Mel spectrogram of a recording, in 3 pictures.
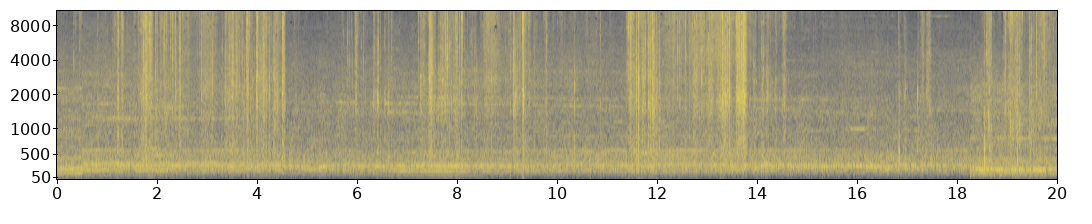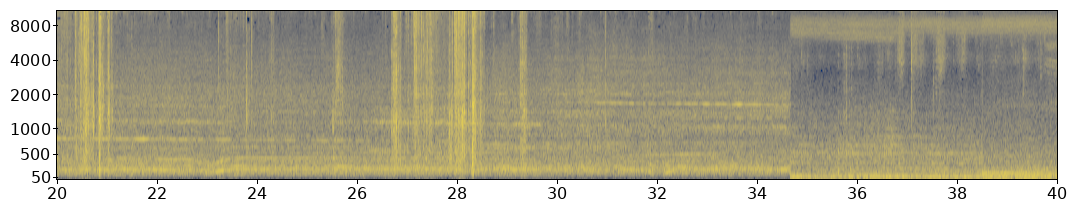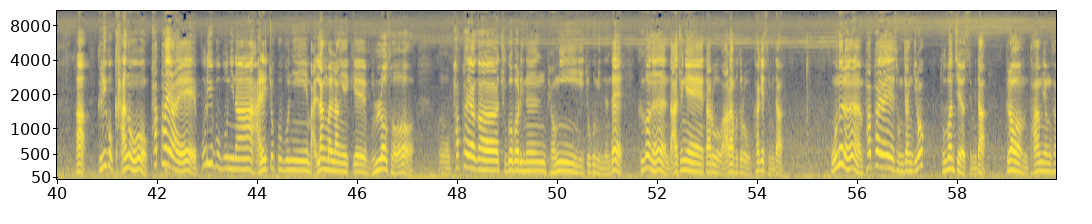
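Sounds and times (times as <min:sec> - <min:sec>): plastic bag rustling and crinkling: 0:00.5 - 0:04.8, 0:05.7 - 0:14.7, 0:18.4 - 0:21.4, 0:23.3 - 0:24.4, 0:26.5 - 0:29.5
steady low hum: 0:34.6 - 0:46.4.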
